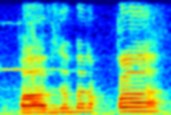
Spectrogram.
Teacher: ये दो नुक्तों वाला क़ाफ हमेशा मोटा पढ़ा जाएगा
